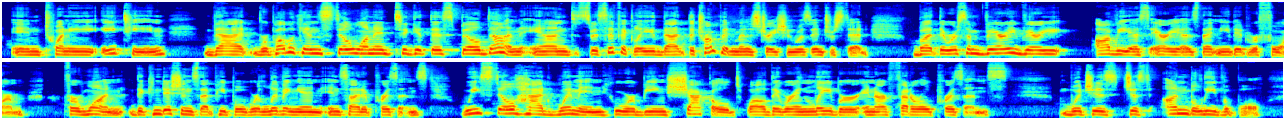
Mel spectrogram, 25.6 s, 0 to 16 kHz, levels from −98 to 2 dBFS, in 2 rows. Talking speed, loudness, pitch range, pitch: 145 wpm, -17 LUFS, 165-210 Hz, 175 Hz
